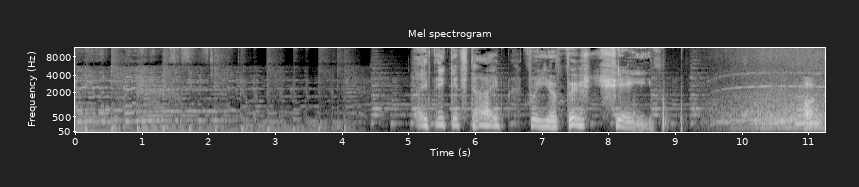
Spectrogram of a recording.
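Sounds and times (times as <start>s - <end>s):
speech: 5.2s - 8.8s, 10.9s - 11.2s
vacuum cleaner running: 9.1s - 11.2s.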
